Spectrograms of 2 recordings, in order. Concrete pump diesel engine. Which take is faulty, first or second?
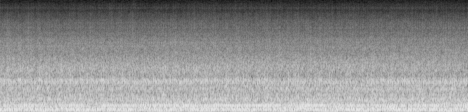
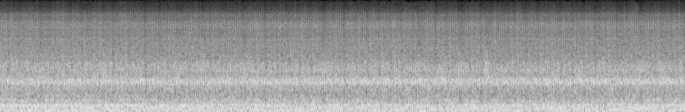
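second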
